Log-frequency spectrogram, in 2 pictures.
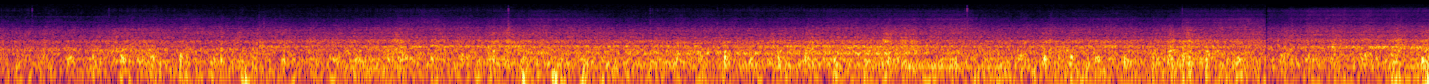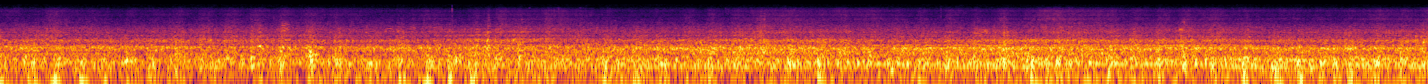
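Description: Great Lakes bulk freighter's diesel engines running with a steady low rumble and hum, growing gradually louder as the ship draws closer, with wind buffeting the microphone.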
